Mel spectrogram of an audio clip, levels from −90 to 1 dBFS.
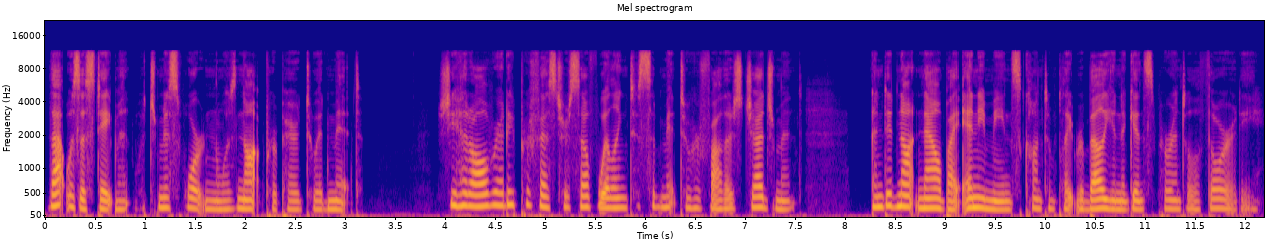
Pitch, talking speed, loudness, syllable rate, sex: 195 Hz, 175 wpm, -22 LUFS, 5.9 syllables/s, female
